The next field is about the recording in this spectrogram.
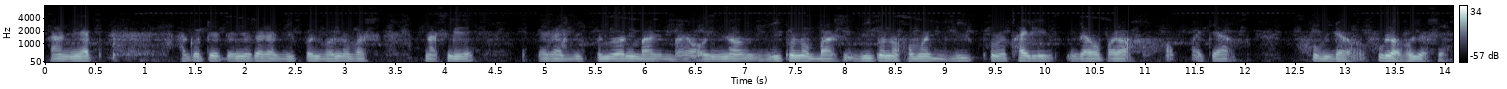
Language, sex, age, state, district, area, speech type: Assamese, male, 60+, Assam, Udalguri, rural, spontaneous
